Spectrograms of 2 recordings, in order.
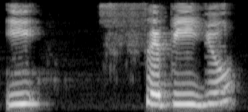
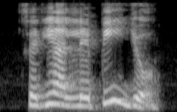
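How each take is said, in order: First: Said in the usual way. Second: Lepillo said with an L where cepillo should start with s; wrong first sound. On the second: Shown as a demonstration. Teacher showing a child the wrong start, lepillo for cepillo. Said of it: "¿Se llama lepillo?".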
